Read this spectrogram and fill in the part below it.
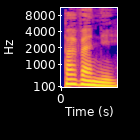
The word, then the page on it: pavaner: francais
